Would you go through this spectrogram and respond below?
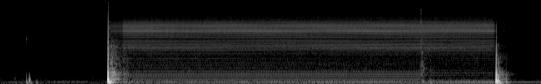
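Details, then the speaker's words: Guitar amp on grid power as a baseline before testing the Bluetti Pioneer Na inverter, boosted about 9 dB: switch-on thump, steady low hum with faint buzz, switch-off pop; normal mains hum. "All right, so you'll have heard a little bit of a buzz because I boosted that about 9 decibels just to make sure that you could hear it."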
